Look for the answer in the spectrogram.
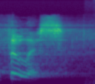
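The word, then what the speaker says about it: Thewlis: I can never get his name right either. – Synecdoche. – Thulis. It's David Thulis.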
